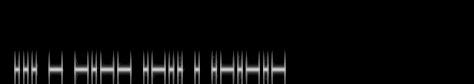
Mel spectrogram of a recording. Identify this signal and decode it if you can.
Morse code, heard as a keyed tone, about 28 wpm, 700 Hz. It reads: STYLE.
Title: Sentences from Top 800 Words 28wpm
